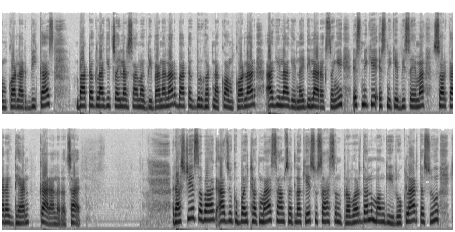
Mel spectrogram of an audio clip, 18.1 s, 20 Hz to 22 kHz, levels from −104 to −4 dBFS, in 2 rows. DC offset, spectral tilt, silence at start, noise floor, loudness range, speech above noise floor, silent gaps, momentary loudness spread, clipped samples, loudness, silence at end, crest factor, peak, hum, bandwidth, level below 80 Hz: under 0.1%; -3 dB/octave; 0 s; -54 dBFS; 3 LU; 37 dB; none; 6 LU; under 0.1%; -17 LUFS; 0 s; 12 dB; -4 dBFS; none; 16 kHz; -56 dBFS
